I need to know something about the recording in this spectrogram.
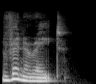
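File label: "venerate", British English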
